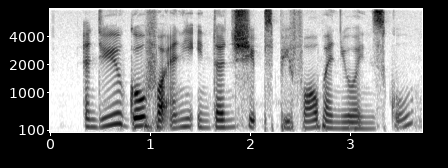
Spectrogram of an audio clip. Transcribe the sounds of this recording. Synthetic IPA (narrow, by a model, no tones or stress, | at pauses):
ʔɛ̃ndujuɡofɔ̰ʔɛ̰niʔĩntə̃nʃipsbifɔwɛ̃njuwəĩnskul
